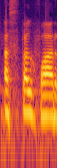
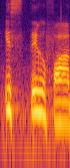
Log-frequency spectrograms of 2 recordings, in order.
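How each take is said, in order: First: The word begins with an 'as' sound. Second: The word begins with an 'is' sound. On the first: The speaker calls it wrong. "ये अस्तग़फ़ार नहीं होता" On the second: The speaker calls it right. "ये इस्तिग़फ़ार होता है"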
